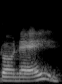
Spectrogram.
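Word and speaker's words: Bohnet: There's a book by Iris, spelled like Iris, like the flower, but pronounced Iris Bonet, B-O-H-N-E-T.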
